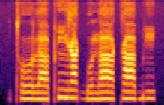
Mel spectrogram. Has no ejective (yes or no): yes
